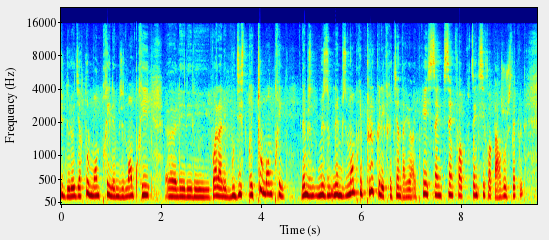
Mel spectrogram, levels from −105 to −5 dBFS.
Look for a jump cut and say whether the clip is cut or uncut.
uncut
